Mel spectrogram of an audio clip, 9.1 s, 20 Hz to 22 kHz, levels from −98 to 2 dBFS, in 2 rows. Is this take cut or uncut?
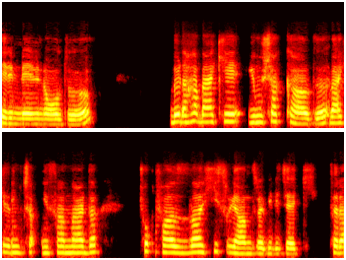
cut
